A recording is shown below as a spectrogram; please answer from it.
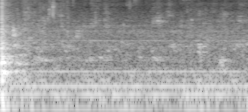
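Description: Faint dripping and wet handling of rinsed chitterlings in a metal colander at the sink, over a steady low hum. A short knock comes right at the start.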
